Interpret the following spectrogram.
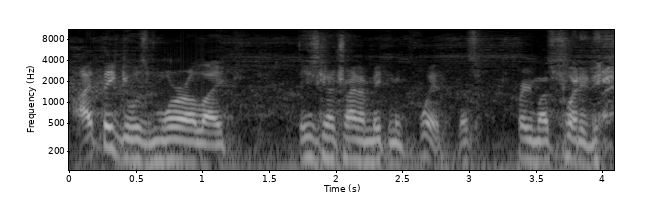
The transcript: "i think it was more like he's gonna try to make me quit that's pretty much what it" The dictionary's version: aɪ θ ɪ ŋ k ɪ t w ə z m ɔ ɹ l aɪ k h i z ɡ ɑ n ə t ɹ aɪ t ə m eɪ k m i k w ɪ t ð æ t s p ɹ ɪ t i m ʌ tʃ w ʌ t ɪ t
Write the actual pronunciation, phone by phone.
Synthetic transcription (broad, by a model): aɪ θ ɪ ŋ k ɪ t w ə z m ɔ ɹ l aɪ k h i z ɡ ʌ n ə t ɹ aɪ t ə m eɪ k m i k w ɪ t ð æ t s p ɹ ɪ t i m ʌ tʃ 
